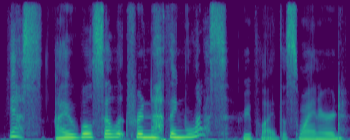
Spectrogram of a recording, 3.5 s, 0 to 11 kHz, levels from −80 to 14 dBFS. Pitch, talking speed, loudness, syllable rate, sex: 225 Hz, 190 wpm, -17 LUFS, 4.8 syllables/s, female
